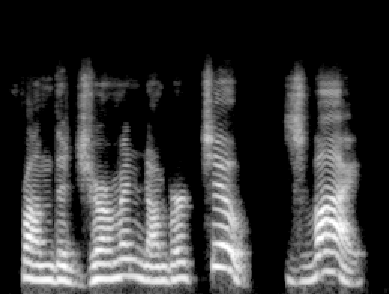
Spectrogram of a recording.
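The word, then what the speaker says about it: zwei: the German number two zwai w z w e i in German the W is pronounced like a V and when I used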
